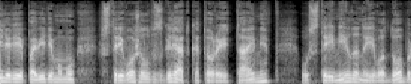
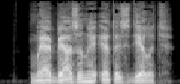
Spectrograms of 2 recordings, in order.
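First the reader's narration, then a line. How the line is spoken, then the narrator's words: Plain. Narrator (Russian): сказала Тайми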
